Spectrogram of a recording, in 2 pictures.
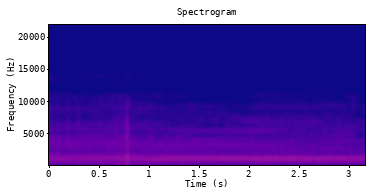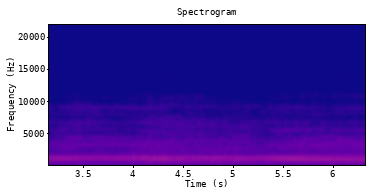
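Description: Corded electric hair clipper running with a steady buzz; its pitch sags briefly twice, and there is a single click about a second in.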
